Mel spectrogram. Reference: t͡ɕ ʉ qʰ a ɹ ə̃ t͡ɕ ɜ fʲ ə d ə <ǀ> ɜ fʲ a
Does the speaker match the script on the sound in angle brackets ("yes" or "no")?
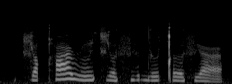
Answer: no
